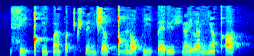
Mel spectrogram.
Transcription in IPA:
s i ǃʰ ĩ p ɐ̃ p ɐ k t͡ʃʼ ʏ n d͡ʒ ɐ ʊ̯ ɡ͡ǃ œ̃ ɾ ɔ p i p ɛ ɾ y ç œ̃ ɪ̯ l ɐ ŋ ĩ qʼ ɐ

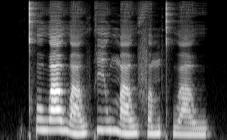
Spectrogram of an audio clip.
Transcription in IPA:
kʰ o˥ w aː˥ w aː˨˥ w k iː˥ w m aː˨˧ w f ɐ˨˧ m kʷʰ aː˨ w

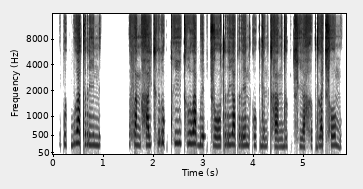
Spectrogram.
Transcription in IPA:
p ɯ˨˩ k̚ b ɯ˥˩ a̯ t r i˧ n | f a˨˩ ŋ h a˧ j kʰ r u˥˩ k̚ pʰ iː˥˩ kʰ l u˥˩ a̯ b e˦˥ ʔ t͡ɕ oː˦˥ t r i˥˩ a̯ p r e˥˩ n k u˦˥ k̚ d e˦˥ n kʰ a˦˥ ŋ d ɯ˥˩ k̚ t͡ɕʰ i˩˦ a̯ h ɯ˨˩ k̚ d ɯ˥˩ a̯ t͡ɕʰ o˥˩ m

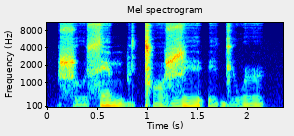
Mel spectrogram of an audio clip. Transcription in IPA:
ɬ ʊː˩ s ɛ˥ m b ɪ˧˥ ǀʰ ɔ˧ ɮ ɪː˥ ʔ ɪ˧˥ ɡ ɪ˩˧ w ə˞˥

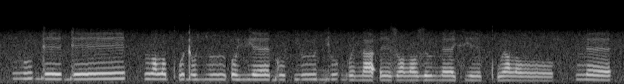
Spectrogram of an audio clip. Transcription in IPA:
ɦ u ɡ eː ɡ eː | ɯ lˠ u kʷʼ ɯ ɖ o ʎ ɯː ʔ o vʲ ɛː ɡ uː p j ɯː bʲ u ɡʷ e n a ʔ e z o lˠ o z ɯ ŋ ɛː fʲ eː kʷʼ ɛ lˠ oː | ŋ ɛ

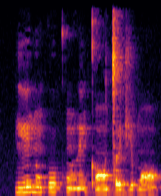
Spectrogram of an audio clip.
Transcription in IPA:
ɾʲ ẽ n õ k o kʰ õ ð ẽ kʼ ɔ̃ ǀ ə d͡ʒ ə b ɔ̃

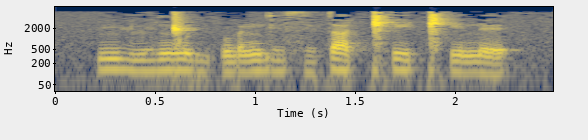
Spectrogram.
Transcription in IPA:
m y l ɛ̤ ŋ͡ǁ u ɾ ṳ ʔ o w ɐ ŋ ɡ ɛ̤ s ɛ̤ t a ǁʰ e ǁʰ e n ɛ

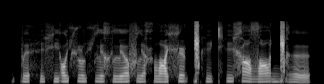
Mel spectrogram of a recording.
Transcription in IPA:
p ɪ h i x j ɔ ç ɭ u ç lʲ ʌ x lʲ ʌ f l i x ðˤ ʌ xʲ ʌ ɭ ǁʰ i cʰ i x a zˤ ɘ j ɡ͡ǁ ɘ

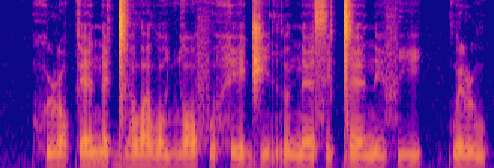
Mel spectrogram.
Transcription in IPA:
h u ɭ ɔ k ɛ n ɛ ɡ͡ǀ ɪ lˠ i lˠ u ʎ ɔ f ʊ h e d͡ʒ i r ʊ n ɛ s ɪ ǀ ɛ n e f i | kʷ ɛ ɭ u

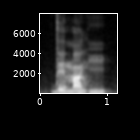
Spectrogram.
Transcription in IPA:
d e˦ m ã˦˨ j i˧

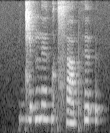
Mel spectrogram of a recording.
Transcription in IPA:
d͡ʑ ɛ˦ ʔ ŋ e˦ ɡ ʊ˦ ʔ s ã˨ pʰ ɪ˦ ʔ

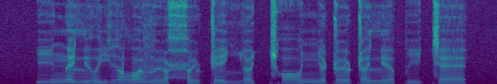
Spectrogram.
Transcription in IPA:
i˥˧ n̪ ɛ˥ lʲ o˧˩ j i˧˩ lˠ ø˥ v ø˩˧ ħ y˩˧ ʈ e˥ ʎ œ˧ cʰ ɔ˧˩ ɲ ə˥˧ ʈ ø˥ ʈ ɐ˩˧ lʲ ɐ˥˧ p i˥ c ɛ˧

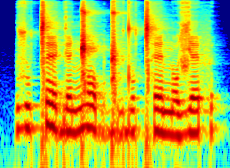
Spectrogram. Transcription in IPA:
z u ǀ ɛ ɡ ɛ ŋ͡ǁ ɔ b ɡ͡ǁ u d o ǀʰ ɛ n ɔ ʑ ɛ f

